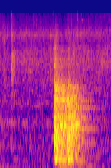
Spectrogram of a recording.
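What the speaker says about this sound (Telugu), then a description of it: "బంగాళదుంపలు వేసేసుకోండి." Potatoes tipped into a frying curry in a pan, a sudden burst of sizzling that swells and then settles into a softer hiss, close up, no talking.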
